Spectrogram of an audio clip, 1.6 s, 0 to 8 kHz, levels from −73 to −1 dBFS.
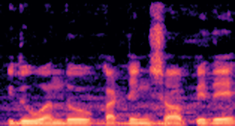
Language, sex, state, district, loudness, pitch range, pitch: Kannada, male, Karnataka, Bidar, -14 LUFS, 110-115 Hz, 115 Hz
